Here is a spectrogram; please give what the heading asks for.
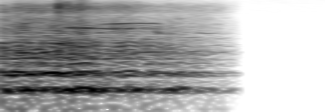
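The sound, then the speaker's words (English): Honeybees buzz in a loud, steady drone with a low hum at its core, continuing for about a second before stopping abruptly into silence. “Ah, help! Honeybees!”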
